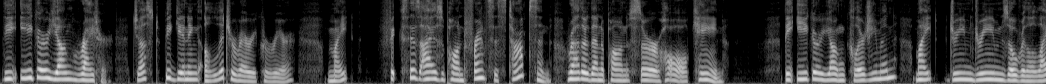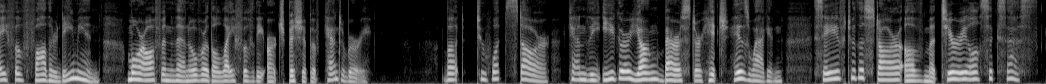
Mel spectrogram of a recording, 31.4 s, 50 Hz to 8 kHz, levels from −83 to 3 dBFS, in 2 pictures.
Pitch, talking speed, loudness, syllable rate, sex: 205 Hz, 125 wpm, -19 LUFS, 3.8 syllables/s, female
